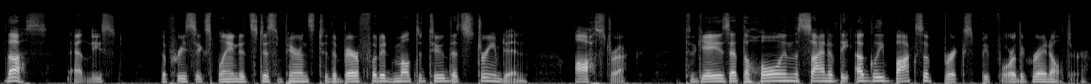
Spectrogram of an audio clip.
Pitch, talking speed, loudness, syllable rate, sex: 135 Hz, 185 wpm, -23 LUFS, 5.7 syllables/s, male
